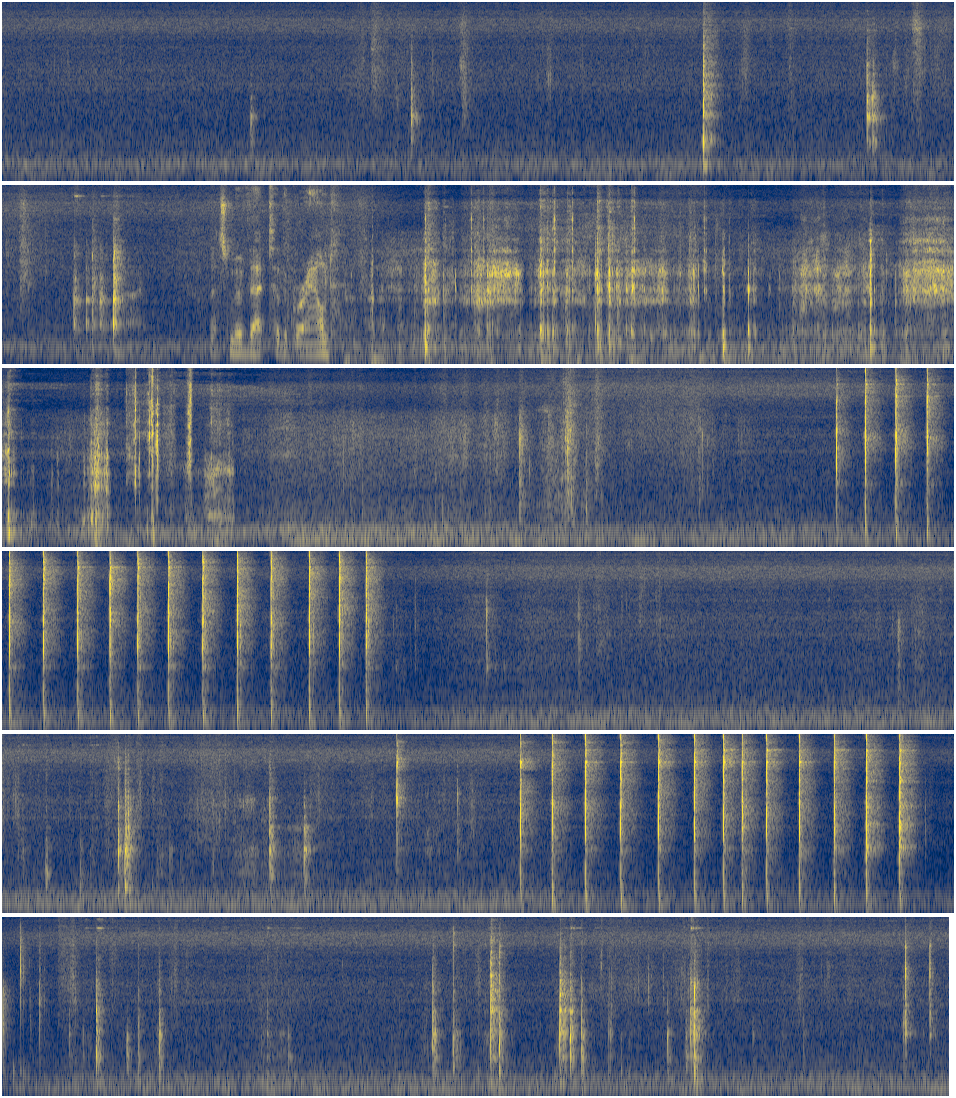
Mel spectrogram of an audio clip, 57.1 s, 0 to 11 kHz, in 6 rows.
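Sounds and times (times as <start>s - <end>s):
hammer striking metal: 27.4s - 32.4s, 43.3s - 47.3s.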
